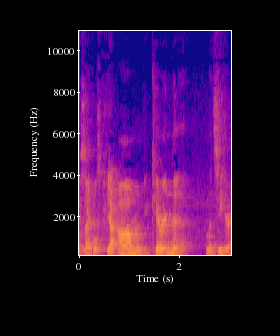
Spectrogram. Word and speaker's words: Cyples: So you to get to know Cyples, and that's how you say it, Cyples.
